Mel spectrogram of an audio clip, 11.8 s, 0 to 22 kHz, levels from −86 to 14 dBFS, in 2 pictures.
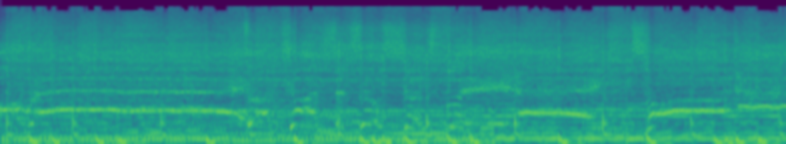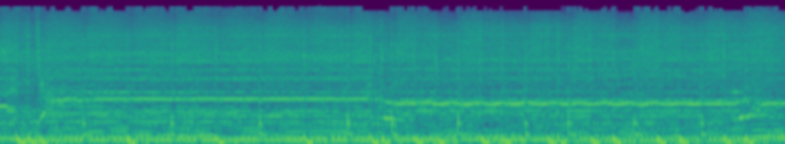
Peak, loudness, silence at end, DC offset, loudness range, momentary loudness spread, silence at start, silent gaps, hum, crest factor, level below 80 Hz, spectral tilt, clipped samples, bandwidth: -2 dBFS; -12 LUFS; 0 s; under 0.1%; 0 LU; 1 LU; 0 s; none; none; 12 dB; -22 dBFS; -3 dB/octave; under 0.1%; 19 kHz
